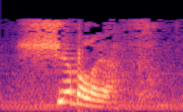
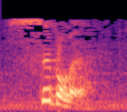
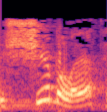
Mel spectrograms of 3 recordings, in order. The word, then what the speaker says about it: Shibboleth: And so they asked them, say the word Shibboleth. Ephraimites couldn't pronounce the H in Shibboleth. So they said, Shibboleth, and they were killed then.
